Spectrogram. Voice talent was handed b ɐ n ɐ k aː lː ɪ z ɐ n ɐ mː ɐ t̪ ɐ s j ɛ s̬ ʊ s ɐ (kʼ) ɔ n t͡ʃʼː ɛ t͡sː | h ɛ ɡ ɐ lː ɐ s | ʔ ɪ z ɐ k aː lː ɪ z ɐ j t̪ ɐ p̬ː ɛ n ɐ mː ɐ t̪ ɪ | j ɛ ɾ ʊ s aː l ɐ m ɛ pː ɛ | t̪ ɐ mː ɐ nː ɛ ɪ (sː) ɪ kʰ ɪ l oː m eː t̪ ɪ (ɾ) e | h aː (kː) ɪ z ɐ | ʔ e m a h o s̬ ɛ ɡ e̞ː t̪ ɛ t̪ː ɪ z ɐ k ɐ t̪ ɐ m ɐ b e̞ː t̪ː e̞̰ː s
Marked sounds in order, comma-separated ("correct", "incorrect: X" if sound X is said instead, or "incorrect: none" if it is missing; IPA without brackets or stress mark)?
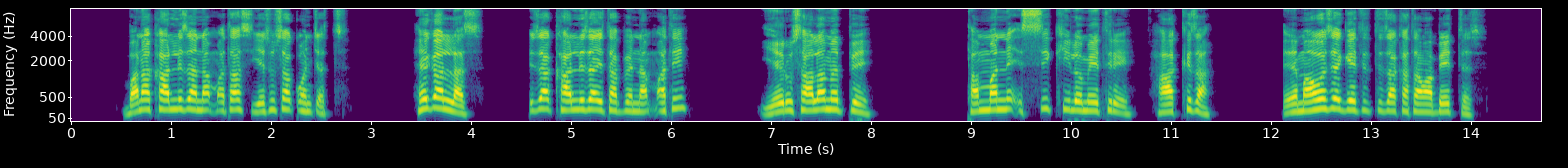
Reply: correct, correct, correct, correct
